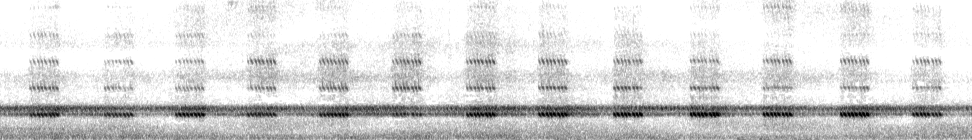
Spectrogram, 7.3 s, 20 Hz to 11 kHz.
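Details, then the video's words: Steady cricket chirping in binaural 8D sound, a run of about thirteen short shrill pulses repeated every half second or so above a continuous high buzz. "8D CRICKET SOUND"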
